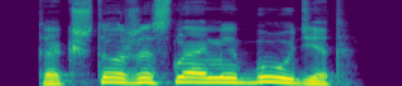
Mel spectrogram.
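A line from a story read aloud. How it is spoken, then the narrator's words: Hysterical shout. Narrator (Russian): истерично выкрикнул один из подельников Фила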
